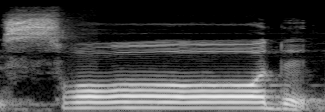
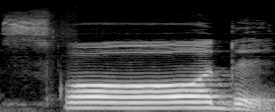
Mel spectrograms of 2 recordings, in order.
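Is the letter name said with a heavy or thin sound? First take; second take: heavy; heavy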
